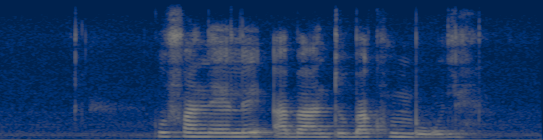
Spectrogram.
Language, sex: Zulu, female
